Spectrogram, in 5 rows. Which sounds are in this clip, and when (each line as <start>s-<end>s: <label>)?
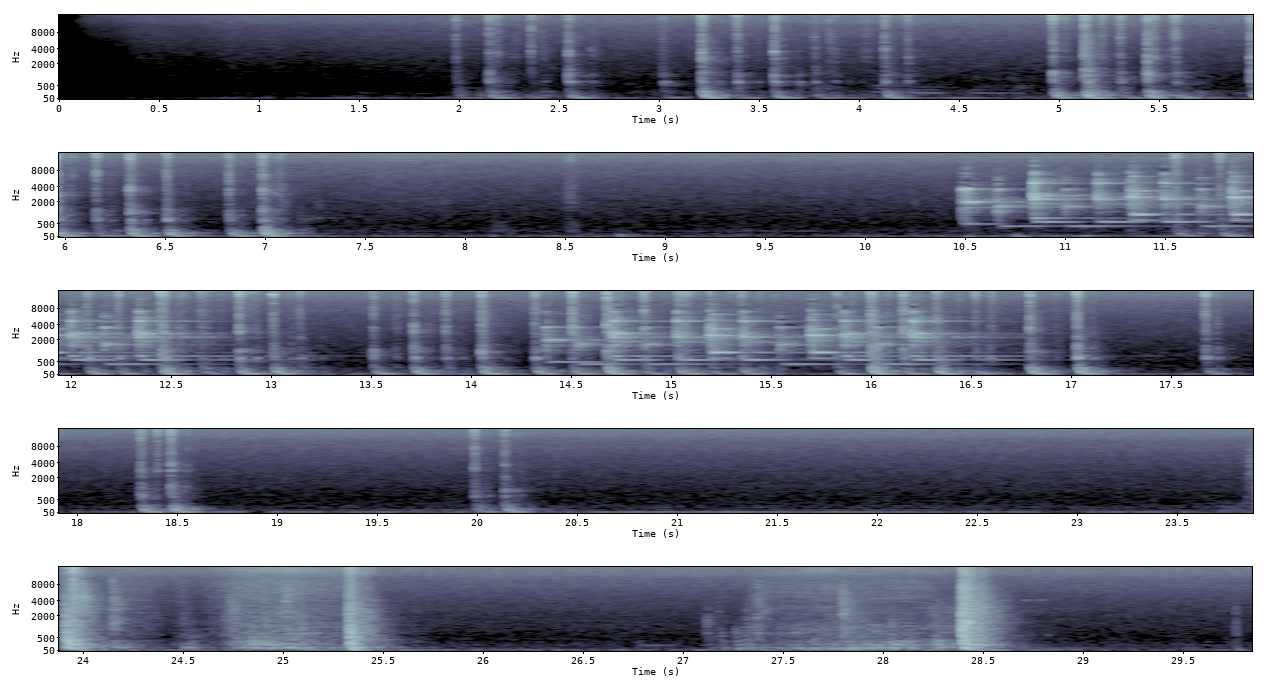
1.9s-7.3s: keyboard typing
10.3s-16.7s: phone ringing
11.6s-20.4s: keyboard typing
23.7s-25.7s: wardrobe or drawer
27.2s-28.8s: wardrobe or drawer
